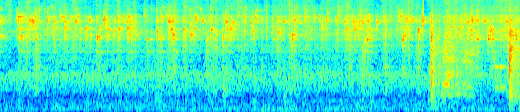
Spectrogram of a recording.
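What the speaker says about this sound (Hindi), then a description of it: "इसमें हम अपना चॉप किया हुआ लहसुन डाल देंगे।" Chopped garlic sautéing in butter or oil in a pan for Alfredo pasta, a steady close crackling hiss with light stirring clicks and a brief sharper scrape near the end; no talking.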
